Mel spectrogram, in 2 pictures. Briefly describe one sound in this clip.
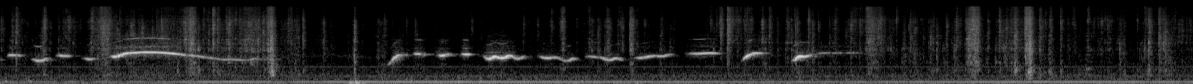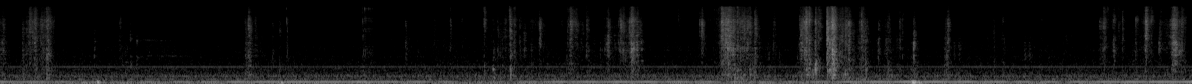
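Foil card packs crinkle and rustle in someone's hands.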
